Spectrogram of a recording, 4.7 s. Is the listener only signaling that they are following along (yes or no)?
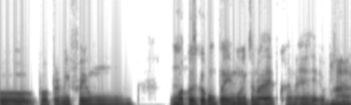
yes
